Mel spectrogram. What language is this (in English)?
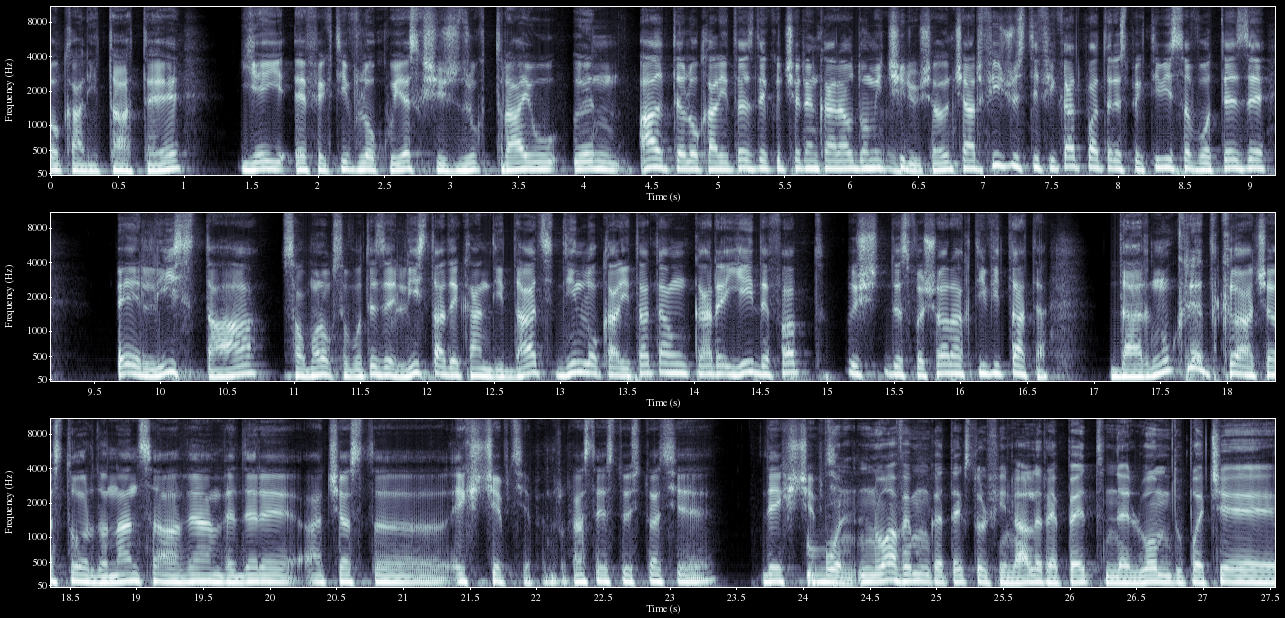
Romanian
